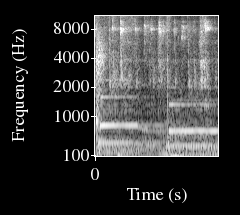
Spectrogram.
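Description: Typing on an Akko 5075B Plus V2 mechanical keyboard fitted with Cream Blue switches, a steady patter of close keystrokes with a soft, creamy clack and no talking.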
